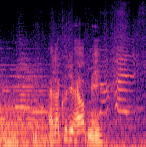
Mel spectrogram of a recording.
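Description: Background music fading out, then a young child's voice calling out in short high-pitched bursts about a second in.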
